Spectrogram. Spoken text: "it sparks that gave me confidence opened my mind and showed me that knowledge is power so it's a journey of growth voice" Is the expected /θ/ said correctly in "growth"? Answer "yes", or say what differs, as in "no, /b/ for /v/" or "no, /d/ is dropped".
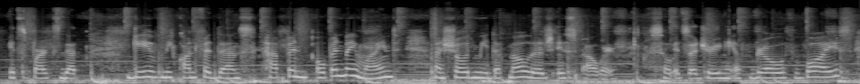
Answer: yes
